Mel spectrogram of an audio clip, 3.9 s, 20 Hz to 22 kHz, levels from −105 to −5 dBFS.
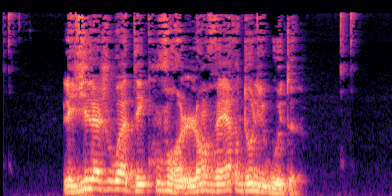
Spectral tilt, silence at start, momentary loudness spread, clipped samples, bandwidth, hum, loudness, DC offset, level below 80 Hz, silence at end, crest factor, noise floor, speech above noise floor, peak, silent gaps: -5.5 dB/octave; 0.1 s; 17 LU; under 0.1%; 17 kHz; none; -13 LUFS; under 0.1%; -44 dBFS; 0.4 s; 14 dB; -59 dBFS; 46 dB; 0 dBFS; none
